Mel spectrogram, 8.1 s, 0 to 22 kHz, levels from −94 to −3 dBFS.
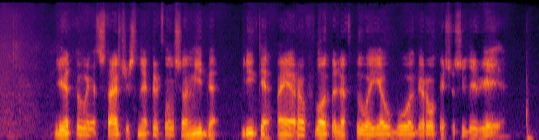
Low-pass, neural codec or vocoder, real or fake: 19.8 kHz; codec, 44.1 kHz, 2.6 kbps, DAC; fake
